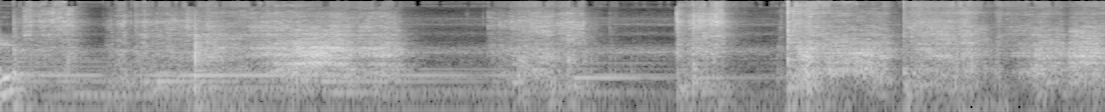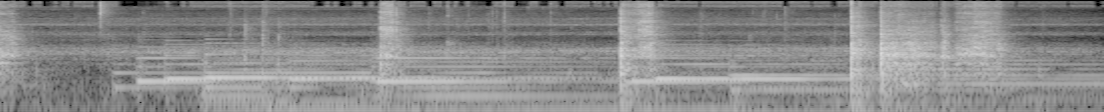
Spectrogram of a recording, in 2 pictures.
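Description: A spoon scrapes and clatters against a metal pan while milk puttu mixture is stirred, with irregular rasping strokes and clinks close by, and a low steady hum underneath.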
